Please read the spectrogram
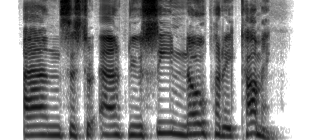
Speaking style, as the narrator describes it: said his wife, cried out

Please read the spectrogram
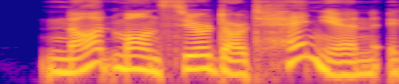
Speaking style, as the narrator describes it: exclaimed the commissary

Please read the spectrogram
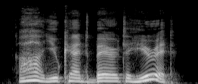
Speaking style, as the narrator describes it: he shouted with miserable triumph

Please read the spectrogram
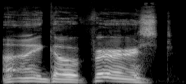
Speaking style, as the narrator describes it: repeated Ursula in a new and strange voice as her heavy eyes slowly closed

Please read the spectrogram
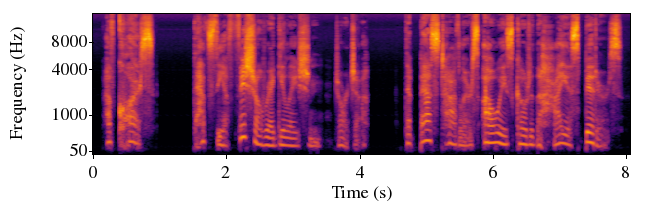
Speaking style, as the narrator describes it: she whispered

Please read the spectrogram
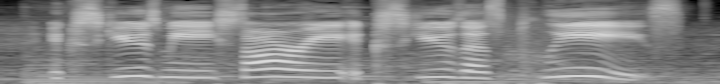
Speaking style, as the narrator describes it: yelling

